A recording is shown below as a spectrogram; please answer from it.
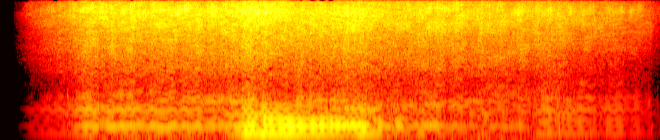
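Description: A bee's steady, low droning buzz swells louder for a moment, then fades slightly.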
